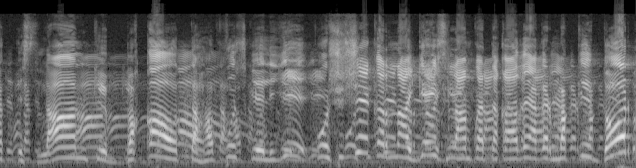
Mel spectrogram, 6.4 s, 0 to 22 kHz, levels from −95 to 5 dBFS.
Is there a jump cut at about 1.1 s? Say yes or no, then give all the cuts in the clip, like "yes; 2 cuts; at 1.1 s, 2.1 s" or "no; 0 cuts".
no; 1 cut; at 3.1 s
